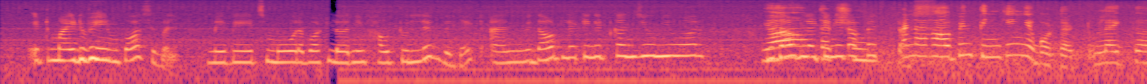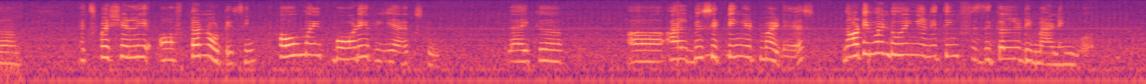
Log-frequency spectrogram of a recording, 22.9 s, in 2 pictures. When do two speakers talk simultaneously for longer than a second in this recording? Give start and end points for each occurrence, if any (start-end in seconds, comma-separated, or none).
7.7-9.3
